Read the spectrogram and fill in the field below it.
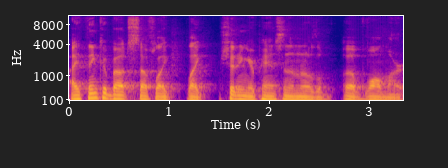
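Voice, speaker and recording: In a very clean recording with a silent background, a man with a very deep, low pitch talks at a fairly quick pace, somewhat breathy, with ordinary pitch variation. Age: 40s. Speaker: podcast co-host. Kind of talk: casual chat. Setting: studio.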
